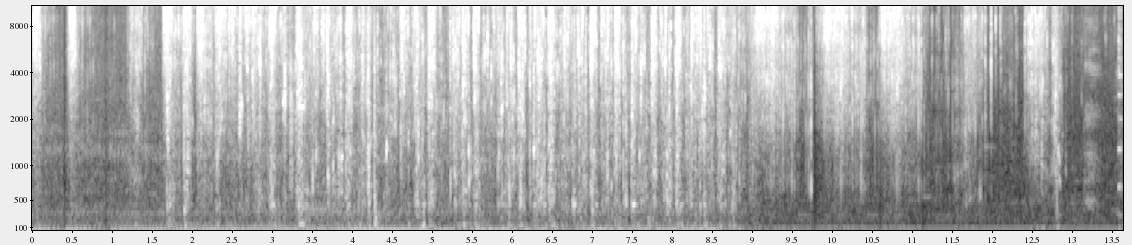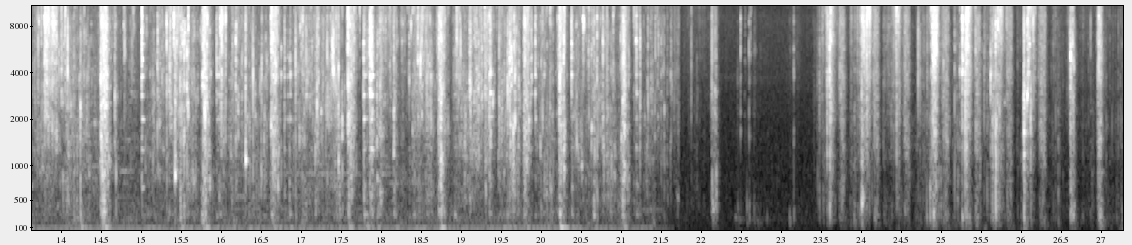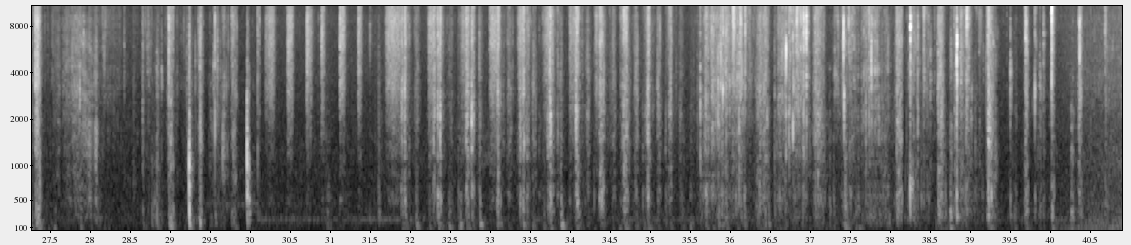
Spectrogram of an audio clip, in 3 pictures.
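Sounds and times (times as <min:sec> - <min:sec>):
slime crackling and popping: 0:00.0 - 0:13.0
low steady hum: 0:00.0 - 0:21.7.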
